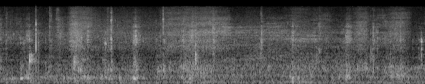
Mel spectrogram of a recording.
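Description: Metal spoons scraping and clicking against a large wok while scooping egg fried rice, with chewing and mouth sounds of eating, over a steady hiss.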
